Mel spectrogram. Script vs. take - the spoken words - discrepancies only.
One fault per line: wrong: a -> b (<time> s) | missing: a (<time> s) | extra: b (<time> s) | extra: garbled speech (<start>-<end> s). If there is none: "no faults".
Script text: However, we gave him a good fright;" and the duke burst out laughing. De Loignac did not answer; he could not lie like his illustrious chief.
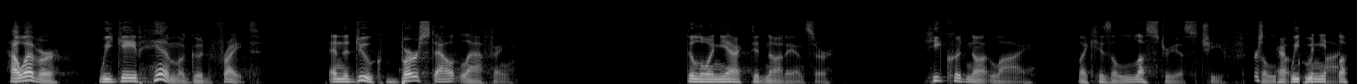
extra: garbled speech (12.5-13.5 s)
